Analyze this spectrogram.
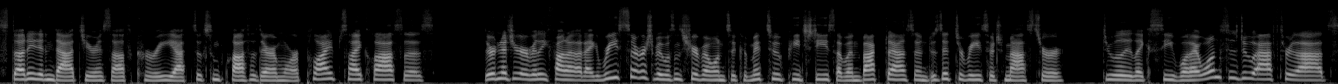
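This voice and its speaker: A woman with a Dutch accent, a fairly high pitch and a very fast pace, in a dry, close sound with no echo on a very clean recording with a silent background. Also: ordinary pitch variation. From Netherlands. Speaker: psychology PhD student. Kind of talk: podcast interview.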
